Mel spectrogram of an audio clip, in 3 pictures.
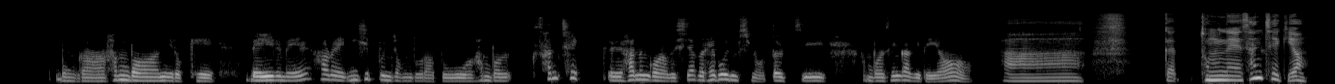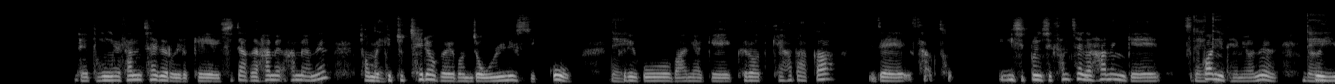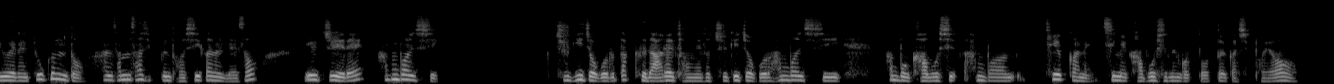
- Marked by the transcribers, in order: teeth sucking; other background noise; tapping; in English: "짐에"
- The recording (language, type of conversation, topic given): Korean, advice, 요즘 시간이 부족해서 좋아하는 취미를 계속하기가 어려운데, 어떻게 하면 꾸준히 유지할 수 있을까요?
